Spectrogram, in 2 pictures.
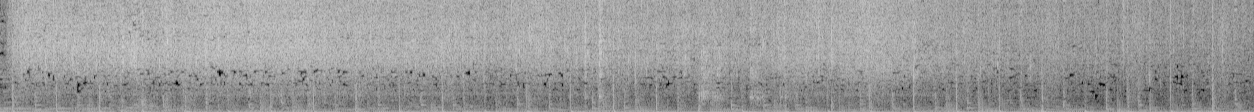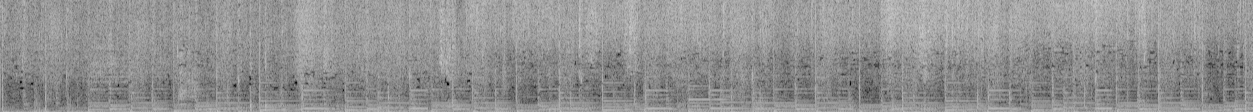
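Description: Tomatoes, garlic and curry leaves sizzling in hot oil in an aluminium kadai, with a metal slotted spatula scraping the pan as they are stirred; the sizzle is strongest in the first dozen seconds and eases after that. Background music plays throughout.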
